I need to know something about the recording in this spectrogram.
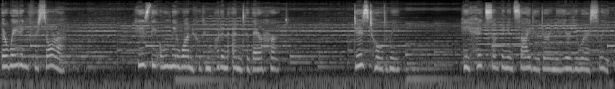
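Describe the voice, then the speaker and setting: A gentle teenage girl, voiced by a woman in a video game, speaking softly in a high, slow voice. Loud music plays under her words throughout. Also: flat delivery, close to an everyday voice. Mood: wistful. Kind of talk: video game cutscene acting.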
